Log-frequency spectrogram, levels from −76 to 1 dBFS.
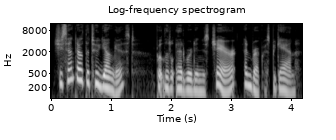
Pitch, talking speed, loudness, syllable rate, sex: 195 Hz, 215 wpm, -19 LUFS, 5.6 syllables/s, female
